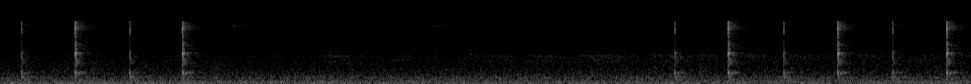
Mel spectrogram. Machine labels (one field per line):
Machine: valve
